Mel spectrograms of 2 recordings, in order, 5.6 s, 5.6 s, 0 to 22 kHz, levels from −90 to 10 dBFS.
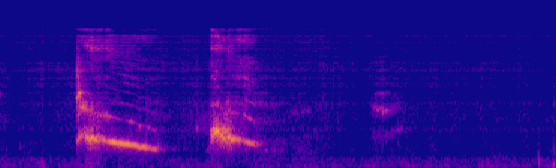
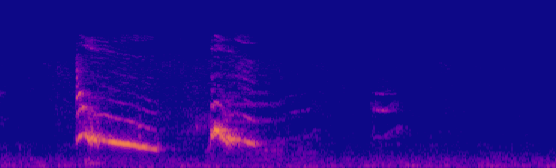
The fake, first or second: first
